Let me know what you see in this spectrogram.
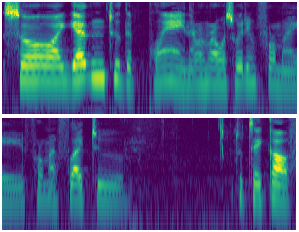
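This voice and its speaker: Fairly even intonation in a Spanish accent. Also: woman, medium pitch for a woman. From Venezuela. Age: 20s. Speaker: hotelier and podcast host. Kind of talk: personal storytelling monologue. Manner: fast; hesitant, many fillers.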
